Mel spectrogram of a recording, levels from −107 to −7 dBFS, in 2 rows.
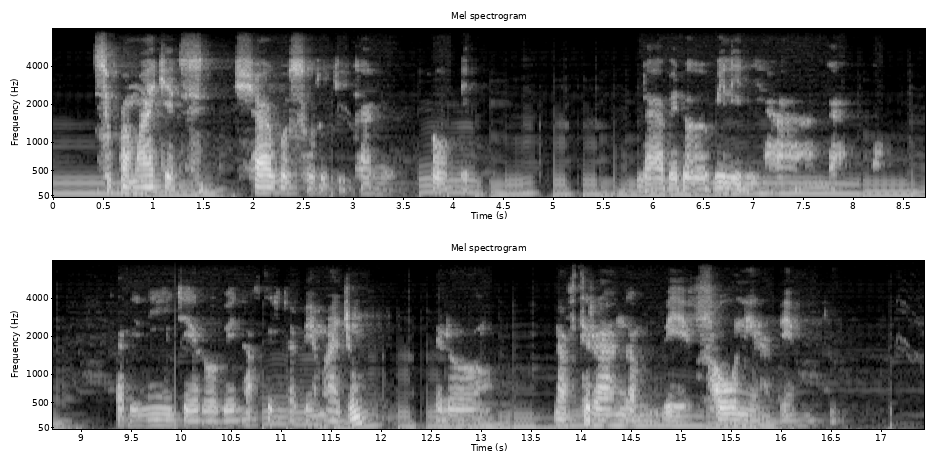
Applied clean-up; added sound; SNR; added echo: none; Bass guitar; 12 dB; reverberation time 0.4 s.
